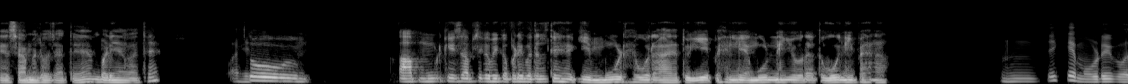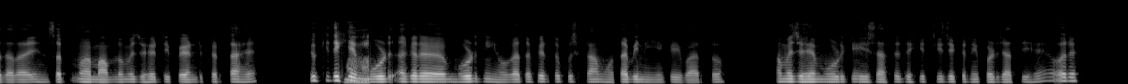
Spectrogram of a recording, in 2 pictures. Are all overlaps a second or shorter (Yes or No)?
Yes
